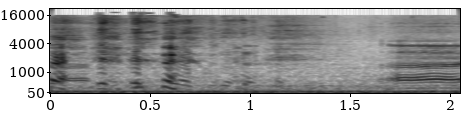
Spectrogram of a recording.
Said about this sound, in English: So we're in the truck. We are currently on our way home from Devil's Lake at 1 o'clock in the morning.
